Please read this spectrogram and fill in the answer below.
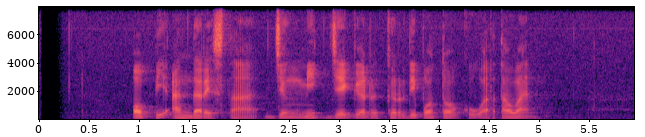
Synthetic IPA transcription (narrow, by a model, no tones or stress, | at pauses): ʔɔpiʔandaɾɛst̪a̰d͡ʒɨŋmik̚d͡ʒɛɡərkɨrdipɔt̪ɔkuwa̰rt̪awan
